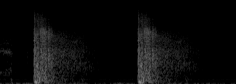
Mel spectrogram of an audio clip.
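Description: Two sharp, loud shots from machine gun fire in the World War II video game Close Combat, set at Arnhem. They come about a second apart, and each fades with a short echoing tail over a quiet background.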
